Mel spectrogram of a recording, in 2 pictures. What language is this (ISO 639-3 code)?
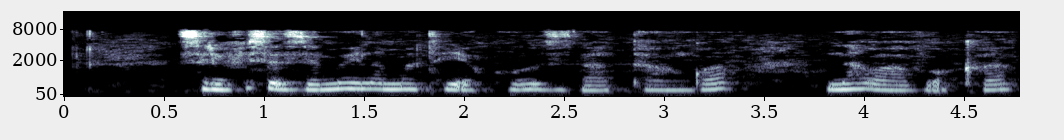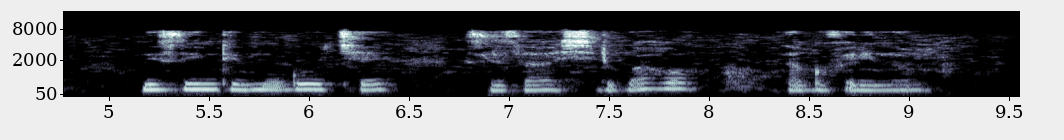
kin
